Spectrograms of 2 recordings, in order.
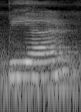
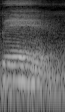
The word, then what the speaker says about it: bear: both plants and animals bear and please see the pronunciation it is not beer it is bare squirrel and human being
